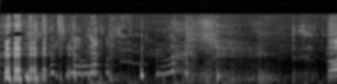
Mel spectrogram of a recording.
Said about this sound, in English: I haven't had that kind of reaction from a fart in a long time. That's awesome. Thanks, guys. Because they've always been so bassy and just like... That one was just a wet mess.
